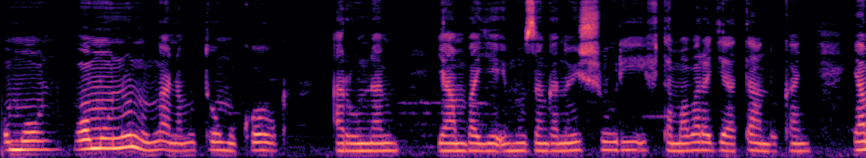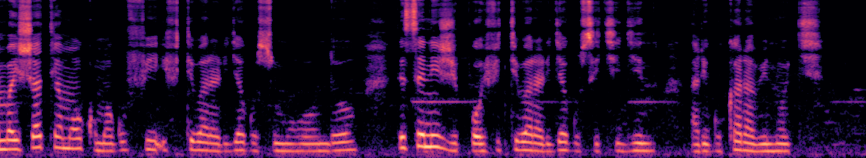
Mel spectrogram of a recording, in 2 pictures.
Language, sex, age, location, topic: Kinyarwanda, female, 18-24, Kigali, health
